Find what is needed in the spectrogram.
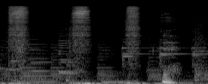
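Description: A man demonstrating the voiceless English 'th' sound [θ], with no voice behind it. He makes three short breathy hisses of air forced between the tongue and the upper teeth, about half a second apart, over soft background music.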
